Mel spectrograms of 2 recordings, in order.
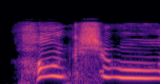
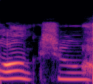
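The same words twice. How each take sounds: First: Whispered snore sounds; breathy snoring honk. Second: Voiced snore sounds; snoring. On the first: Acted. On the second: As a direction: snore it out loud. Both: GM mimes Ignis snoring.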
